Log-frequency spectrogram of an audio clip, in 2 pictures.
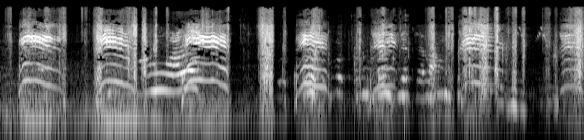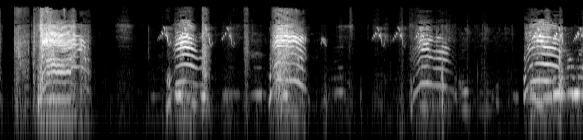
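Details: White cat giving a long run of repeated meows, many short rising-and-falling mews in quick succession, some drawn out, pausing briefly before further calls.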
